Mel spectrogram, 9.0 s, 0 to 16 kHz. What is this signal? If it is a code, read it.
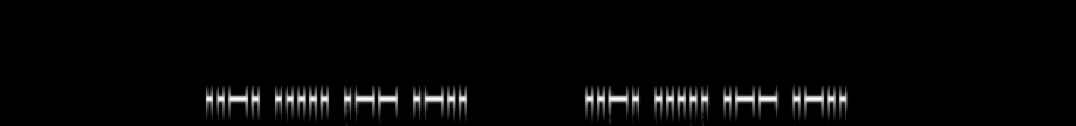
Morse code, heard as a keyed tone, about 25 wpm, 700 Hz. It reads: F5WL F5WL
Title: DXCC-100 Call Signs - 4 Characters - Repeated 2x - 25wpm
